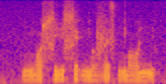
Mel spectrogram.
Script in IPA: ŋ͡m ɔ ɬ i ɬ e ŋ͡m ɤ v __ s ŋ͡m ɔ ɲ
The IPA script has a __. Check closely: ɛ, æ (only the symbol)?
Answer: ɛ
